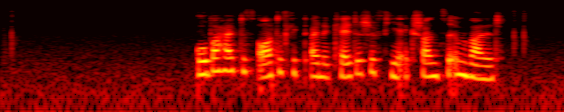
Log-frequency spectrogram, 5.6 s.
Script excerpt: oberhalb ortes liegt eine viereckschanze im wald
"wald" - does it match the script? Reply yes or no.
yes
